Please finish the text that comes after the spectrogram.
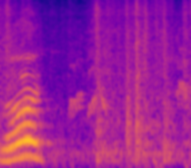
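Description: Pet pigeons or doves in a breeding setup, one loud close coo at the start followed by softer calls and light fluttering or shuffling.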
